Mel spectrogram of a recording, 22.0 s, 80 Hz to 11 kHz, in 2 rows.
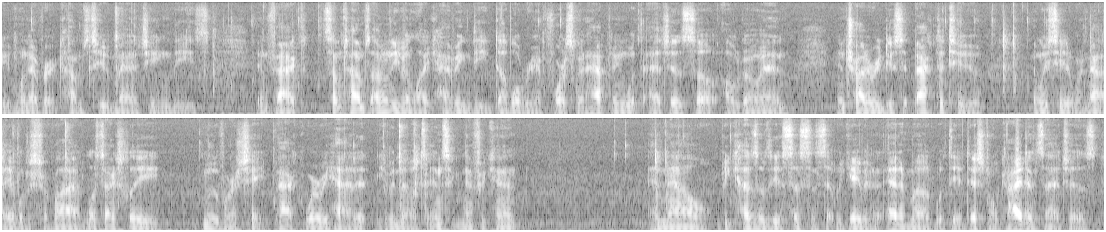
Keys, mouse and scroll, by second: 1.0 ctrl+r, 1.3 click, 2.3 middle click, 2.5-2.8 scroll up 4, 2.9 shift+middle click, 3.6 middle click, 4.0-5.3 scroll up 1, 5.3 middle click, 5.6 q, 6.3 click, 6.9 scroll down 1, 8.8 click, 9.1 scroll down 1, 9.4 shift+middle click, 9.7 middle click, 10.0 1, 10.2 middle click, 11.0 ctrl+z, 11.3 scroll up 1, 11.6 g, 12.2 right click, 13.0 click, 13.3 g, 13.8 right click, 14.4 click, 15.1 y, 17.1 click, 17.5 1, 17.8-20.6 middle drag.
